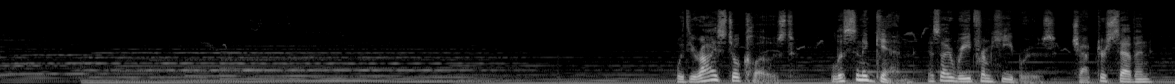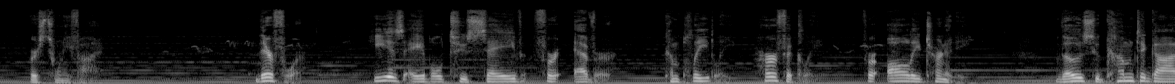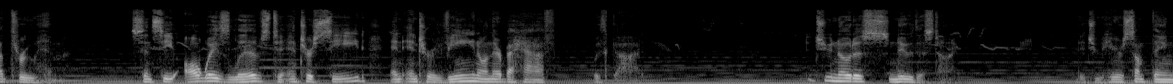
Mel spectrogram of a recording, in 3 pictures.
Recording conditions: sounds in the background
